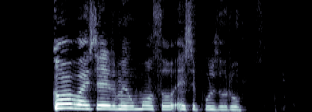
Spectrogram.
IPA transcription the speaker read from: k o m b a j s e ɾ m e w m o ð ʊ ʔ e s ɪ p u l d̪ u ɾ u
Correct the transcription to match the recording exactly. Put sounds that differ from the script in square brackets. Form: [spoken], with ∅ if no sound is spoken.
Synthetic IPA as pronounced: k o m [β] a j s e ɾ m e w m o [θ] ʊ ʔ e s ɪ p u l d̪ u ɾ u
